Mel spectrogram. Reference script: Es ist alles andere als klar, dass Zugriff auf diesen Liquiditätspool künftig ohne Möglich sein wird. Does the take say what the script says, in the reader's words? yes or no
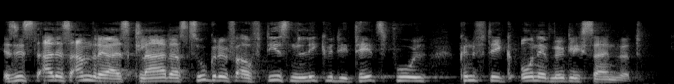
yes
